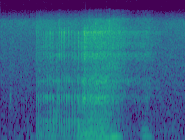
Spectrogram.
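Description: One loud, low, rattling snore on the in-breath, then a softer tail. Ordinary snoring during sleep.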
